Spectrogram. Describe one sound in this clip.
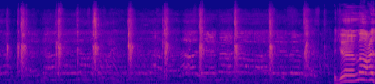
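A group of men clap in rhythm.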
